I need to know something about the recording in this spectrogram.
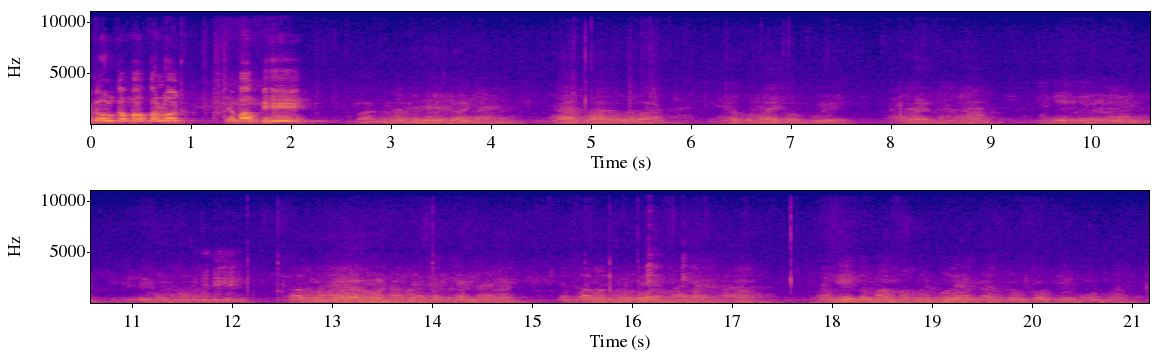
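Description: A man speaks slowly and solemnly into a microphone.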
